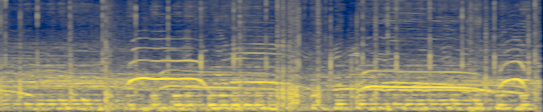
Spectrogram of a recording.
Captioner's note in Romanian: Aplauze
